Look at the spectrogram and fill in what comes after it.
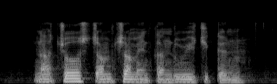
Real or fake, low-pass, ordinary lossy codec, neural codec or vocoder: fake; 7.2 kHz; none; vocoder, 24 kHz, 100 mel bands, Vocos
